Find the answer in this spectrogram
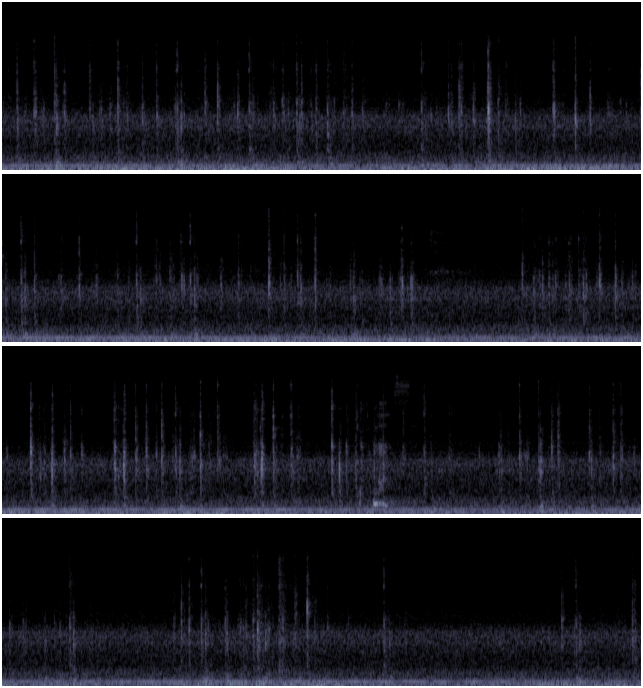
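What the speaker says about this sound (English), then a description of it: "I'm going to switch over here and type those up for you." Rapid, irregular clicking of typing on a computer keyboard during a math lecture, continuous and close over a steady low electrical hum, with occasional talk.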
